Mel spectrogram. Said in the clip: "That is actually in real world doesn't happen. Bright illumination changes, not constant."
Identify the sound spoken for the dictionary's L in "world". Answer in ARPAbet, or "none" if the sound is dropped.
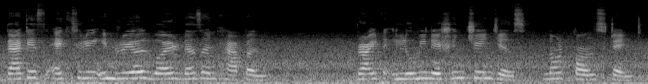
none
